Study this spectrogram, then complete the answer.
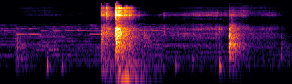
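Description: A door shuts with a solid thunk in a quiet indoor room, followed by a few softer knocks and one more short bump a moment later.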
